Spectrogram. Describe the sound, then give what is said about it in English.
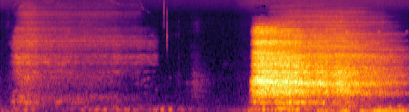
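A deep breath during a guided tapping exercise: a soft, airy inhale lasting nearly two seconds, a short pause, then a louder, fuller exhale that slowly fades. “Good. Deep breath.”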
